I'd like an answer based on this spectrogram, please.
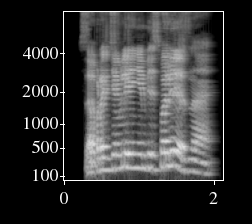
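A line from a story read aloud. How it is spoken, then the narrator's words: Booming from above. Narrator (Russian): Прогремел из звездной высоты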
